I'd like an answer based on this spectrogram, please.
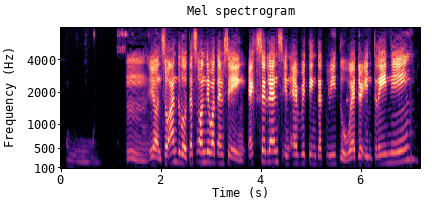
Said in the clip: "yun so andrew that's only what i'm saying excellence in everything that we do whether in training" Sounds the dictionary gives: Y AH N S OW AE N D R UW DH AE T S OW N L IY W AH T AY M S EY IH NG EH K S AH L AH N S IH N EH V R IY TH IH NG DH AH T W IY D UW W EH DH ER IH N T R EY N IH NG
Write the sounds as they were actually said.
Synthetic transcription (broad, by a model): Y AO N S OW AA N D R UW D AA T S OW N L IY W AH T AY M S EY IH NG EH K S AH L AH N S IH N EH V R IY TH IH NG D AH T W IY D UW W EH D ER IH N T R EY N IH NG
